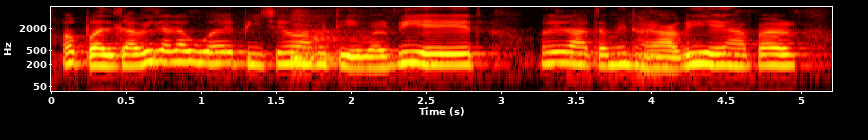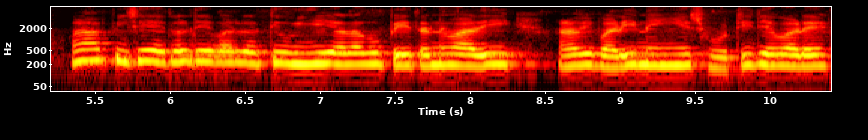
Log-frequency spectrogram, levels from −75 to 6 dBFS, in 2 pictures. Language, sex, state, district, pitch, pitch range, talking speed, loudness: Hindi, male, Bihar, Vaishali, 195 Hz, 185-215 Hz, 180 wpm, -19 LUFS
